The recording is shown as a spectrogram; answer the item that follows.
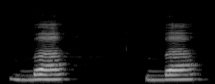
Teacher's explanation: جب ہونٹوں کے گیلے جو حصے ہوتے ہیں، تری والے حصے جو ہوتے ہیں، دونوں کے ملنے سے با ادا ہوگا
